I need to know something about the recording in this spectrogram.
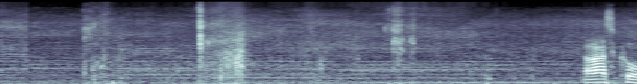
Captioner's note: water splashing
